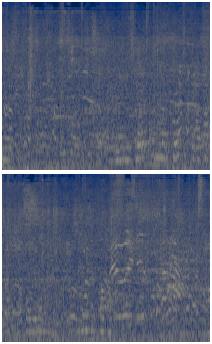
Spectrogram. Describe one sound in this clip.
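A large outdoor crowd chatters in a busy murmur of many voices.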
